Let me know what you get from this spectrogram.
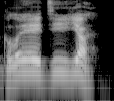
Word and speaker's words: Глэдия: «Вдова?» «Да, ее зовут Глэдия». – Грюер произнес имя по слогам, сделав ударение на втором.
